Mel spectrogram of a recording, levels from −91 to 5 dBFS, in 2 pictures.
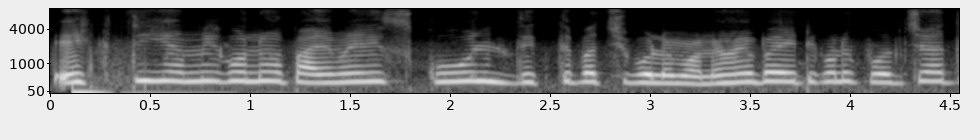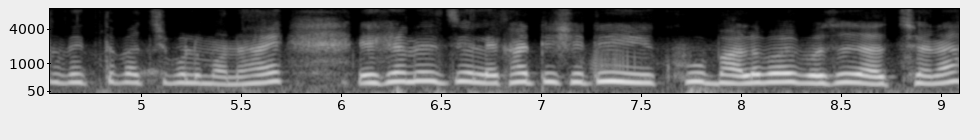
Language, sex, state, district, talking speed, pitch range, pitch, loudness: Bengali, female, West Bengal, Malda, 185 wpm, 265-300 Hz, 280 Hz, -16 LUFS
